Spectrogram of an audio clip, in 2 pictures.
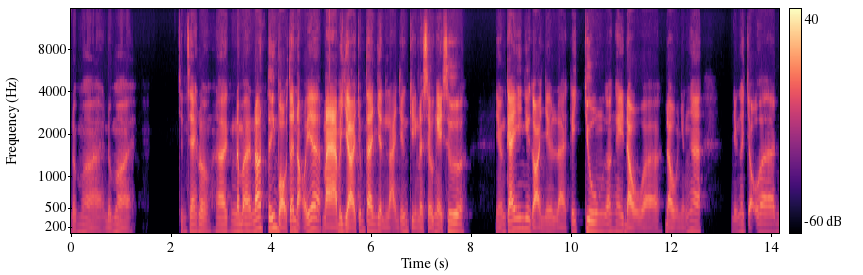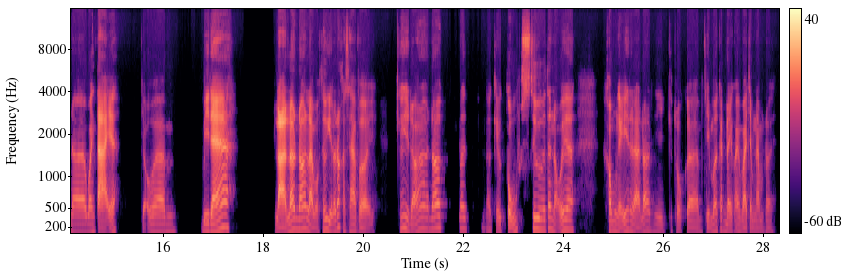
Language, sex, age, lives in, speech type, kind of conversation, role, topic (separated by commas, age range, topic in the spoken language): Vietnamese, male, 25-29, United States, conversation, unstructured, none, Khoa học đã thay đổi cách chúng ta hiểu về thế giới như thế nào?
